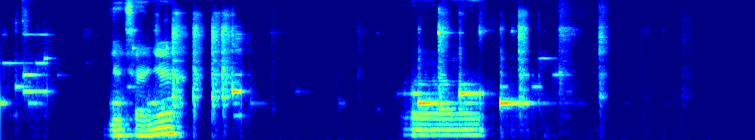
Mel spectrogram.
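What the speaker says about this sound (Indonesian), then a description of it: "sorry tadi ada telepon" A melodic phone ringtone for an incoming call plays in two bright bursts with a pause between, and a brief voice comes in near the end.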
